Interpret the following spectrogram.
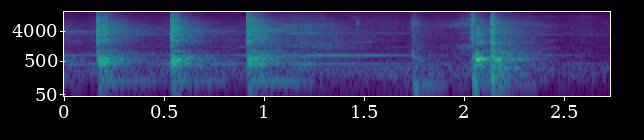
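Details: Toyota Supra JZA70, old generic aftermarket exhaust silencer held and shaken by hand: about six sharp metallic clanks with a hollow ringing tail as a loose piece rattles inside the box, which is being replaced.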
